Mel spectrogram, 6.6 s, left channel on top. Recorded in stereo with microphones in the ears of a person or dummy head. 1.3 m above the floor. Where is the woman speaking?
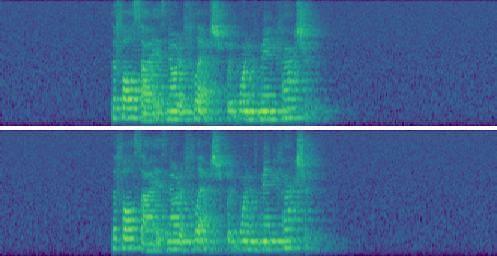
80° left, 2.5 m; by 4.2 s 35° left (ahead or behind), 4 m.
